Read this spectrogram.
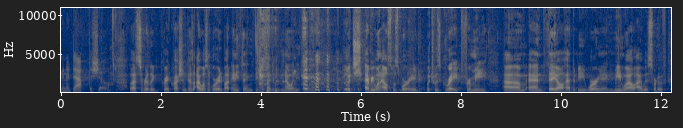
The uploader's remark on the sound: Recorded live at the Nordic Media Days Festival in Bergen Norway.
